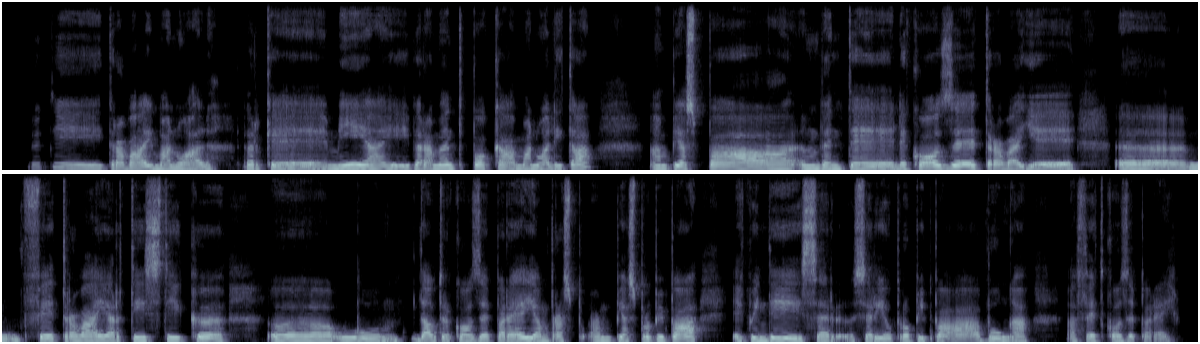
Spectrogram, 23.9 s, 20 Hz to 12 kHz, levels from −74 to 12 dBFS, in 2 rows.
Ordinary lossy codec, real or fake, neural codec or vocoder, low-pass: none; fake; vocoder, 24 kHz, 100 mel bands, Vocos; none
